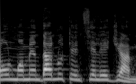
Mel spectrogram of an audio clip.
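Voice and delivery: fast mumble-rush. Shown as a demonstration. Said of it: "repeated take".

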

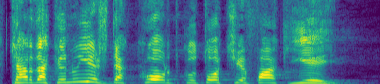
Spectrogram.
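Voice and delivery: ordinary talk, nothing marked

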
